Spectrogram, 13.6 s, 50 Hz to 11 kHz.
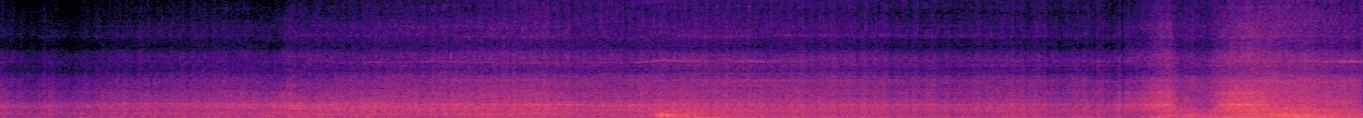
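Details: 1979 International 986 2WD cab tractor diesel, about 3,200 estimated hours (meter reads 2,321, not working), light use on ~50 acres: deep steady rumble, even firing, picking up cleanly near the end; runs great, normal running.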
